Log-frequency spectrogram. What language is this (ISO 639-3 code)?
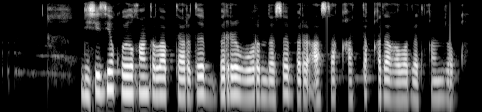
kaz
